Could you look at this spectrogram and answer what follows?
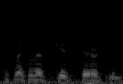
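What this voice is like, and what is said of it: Good Russian accent, imitating Colossus. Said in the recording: “that was a good Russian accent”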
